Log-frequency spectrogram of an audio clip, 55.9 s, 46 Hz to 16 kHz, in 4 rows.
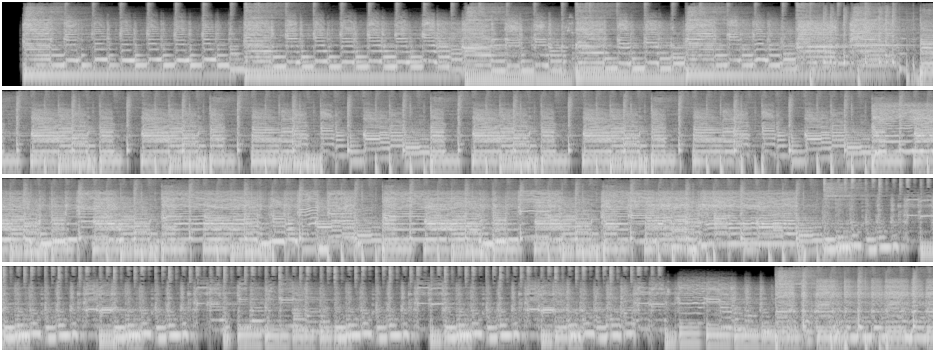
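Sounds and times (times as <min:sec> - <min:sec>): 
rock guitar riffs: 0:00.3 - 0:55.8.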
